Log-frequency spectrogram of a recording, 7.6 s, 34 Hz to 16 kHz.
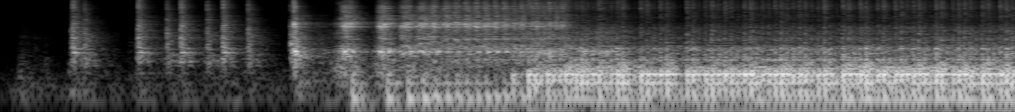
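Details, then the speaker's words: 1986 Bass Tracker boat with a Mercury outboard, first start after 6–7 months unused: a few sharp cranking bursts, then a steady, buzzy, even run with no knocks or misses. Healthy running. "She sounds like a bumblebee, just absolutely pissed off at the world, let me tell you."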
